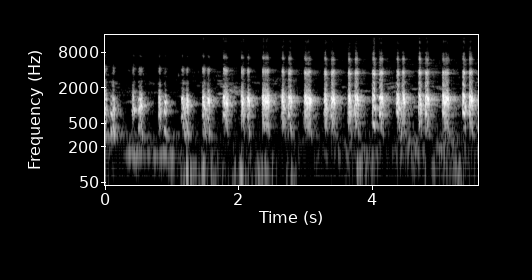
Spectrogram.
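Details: Hybrid chukar partridge calling: a loud run of harsh, clucking chuck notes repeated about three times a second, steady and rhythmic, with little else heard.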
